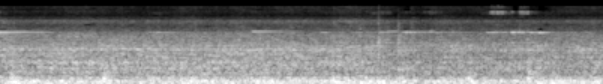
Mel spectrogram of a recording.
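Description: Steady road and engine rumble heard from inside the cabin of a vehicle driving at speed on a highway.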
